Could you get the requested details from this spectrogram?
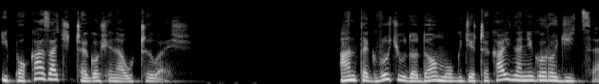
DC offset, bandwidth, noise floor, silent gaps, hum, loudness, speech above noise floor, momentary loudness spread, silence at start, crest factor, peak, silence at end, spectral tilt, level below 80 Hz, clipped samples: under 0.1%; 13.5 kHz; -82 dBFS; none; none; -17 LUFS; 65 dB; 7 LU; 0 s; 16 dB; -2 dBFS; 0 s; -6 dB/octave; -60 dBFS; under 0.1%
